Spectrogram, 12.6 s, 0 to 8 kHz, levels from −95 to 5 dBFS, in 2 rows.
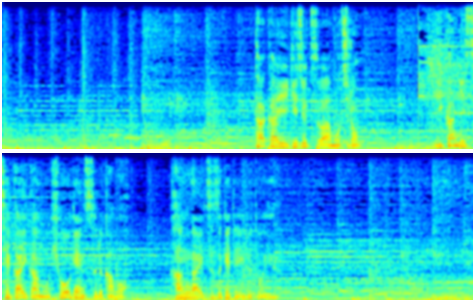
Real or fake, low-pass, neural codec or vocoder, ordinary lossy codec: real; none; none; none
